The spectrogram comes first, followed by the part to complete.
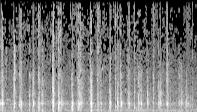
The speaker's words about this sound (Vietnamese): Một người đàn ông vẫn trang phục hiệu úy cưỡi ngựa lại gần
